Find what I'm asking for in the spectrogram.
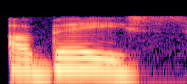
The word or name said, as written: abase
